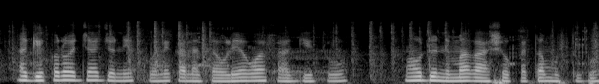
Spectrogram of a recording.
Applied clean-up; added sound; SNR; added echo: none; Livestock, farm animals, working animals; 19 dB; none.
